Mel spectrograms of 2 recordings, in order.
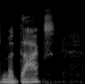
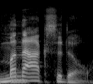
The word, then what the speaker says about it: minoxidil: But he also says medoxical. How do you spell that, Con? For hair growth. What is that word? Medoxical for hair growth? Minoxidil.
